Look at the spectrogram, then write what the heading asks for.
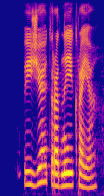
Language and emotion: Russian, neutral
